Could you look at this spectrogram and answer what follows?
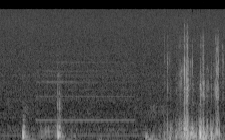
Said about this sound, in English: Sorry, everybody, I'm moving a phone. I put the phone in a bowl. That's what all the noise was.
